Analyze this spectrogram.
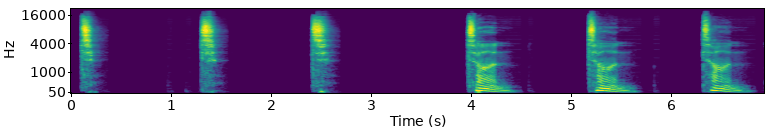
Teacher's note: when T is the first letter in any word it's pronounced with a strong puff of breath this is called aspiration and the symbol for it is a small raised h t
